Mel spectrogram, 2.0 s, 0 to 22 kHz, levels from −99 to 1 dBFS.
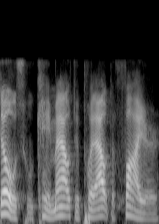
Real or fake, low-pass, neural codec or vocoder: real; 7.2 kHz; none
